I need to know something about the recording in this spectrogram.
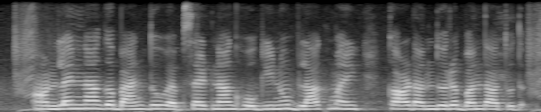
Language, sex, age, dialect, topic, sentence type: Kannada, female, 18-24, Northeastern, banking, statement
